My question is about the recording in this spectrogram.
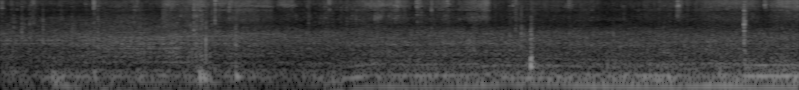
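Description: A car being driven gives a steady low engine and road rumble with a few faint knocks. The rumble slowly grows louder toward the end, and no one speaks.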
